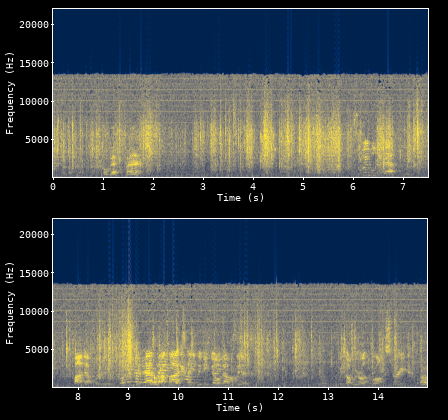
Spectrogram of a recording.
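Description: Paper rustles and tears as gifts are unwrapped.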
